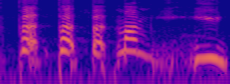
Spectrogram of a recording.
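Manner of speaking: put-on high, flustered child stutter; puzzled little boy spluttering; stammering protest. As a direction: object in a high, halting burst. Boy protests mum's odd request.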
